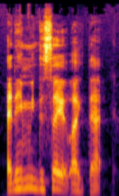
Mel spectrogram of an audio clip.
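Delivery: ordinary delivery, nothing marked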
